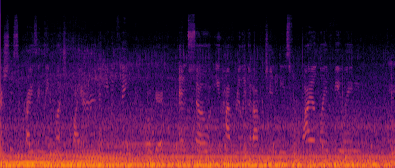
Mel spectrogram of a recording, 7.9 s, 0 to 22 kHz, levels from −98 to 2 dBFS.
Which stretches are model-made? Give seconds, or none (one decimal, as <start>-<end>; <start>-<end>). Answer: none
